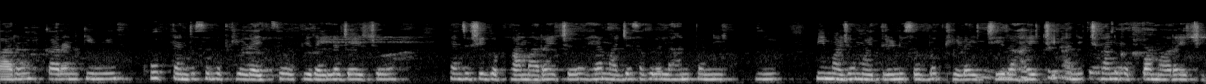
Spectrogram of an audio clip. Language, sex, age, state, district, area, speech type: Marathi, female, 30-45, Maharashtra, Nagpur, urban, spontaneous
